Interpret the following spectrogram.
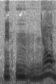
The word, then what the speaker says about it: mitten: 자, 그 다음에 mitten은요, T 발음을 먹듯이 해서 mitten이라고 표현하기도 하는데요. mitten은요, 벙어리 장갑입니다.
